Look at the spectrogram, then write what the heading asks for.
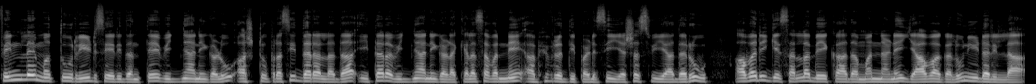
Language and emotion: Kannada, neutral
